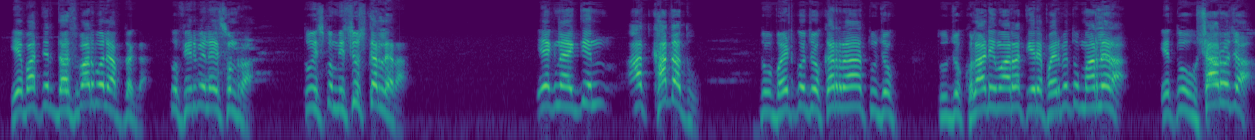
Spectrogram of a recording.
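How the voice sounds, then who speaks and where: A man's voice: extremely high pitch, no room sound, lo-fi sound. A man giving an angry public warning to a businessman, scolding bluntly and repeating his threats. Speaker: local activist addressing a company owner.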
